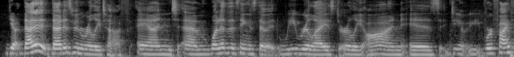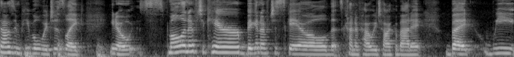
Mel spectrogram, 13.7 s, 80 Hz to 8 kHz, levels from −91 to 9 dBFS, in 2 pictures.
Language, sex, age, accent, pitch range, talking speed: English, female, 30-49, American, 175-215 Hz, 210 wpm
